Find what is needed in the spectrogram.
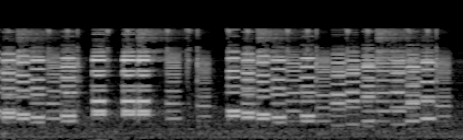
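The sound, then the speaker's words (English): A bright, electronic chiptune melody, a Mario Brothers ringtone, plays from a phone speaker, with bouncy staccato notes in a quick rhythm and short gaps. It is fairly loud, with no voices over it. “We're playing our Mario Brothers ringtones.”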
